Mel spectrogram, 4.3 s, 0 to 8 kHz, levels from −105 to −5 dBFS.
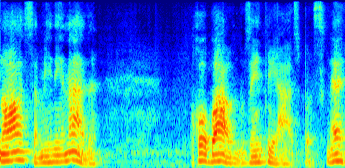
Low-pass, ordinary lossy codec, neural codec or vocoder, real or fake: none; none; codec, 16 kHz, 4 kbps, FreqCodec, smaller model; fake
